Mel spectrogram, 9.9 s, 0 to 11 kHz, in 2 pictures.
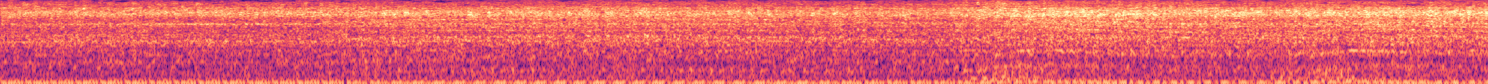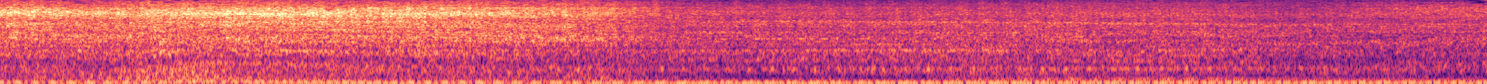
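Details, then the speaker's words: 2018 Harley-Davidson FXLR Low Rider V-twin idling on factory mufflers: deep, muffled, even lope with a couple of light blips; very subdued, doesn't sound like a true Harley to the owner; healthy idle. "So as you see, that's the factory mufflers on it. Very subdued in the sound. It's the only real letdown, really. It doesn't sound like a true Harley, in my opinion."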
